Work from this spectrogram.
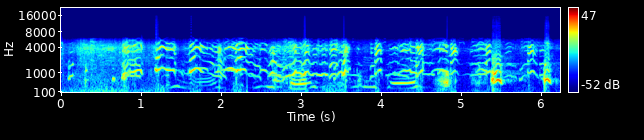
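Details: Pit Bull / Boxer mix puppies crowding together with high rising-and-falling whimpers and sharp yips, while a man's voice breaks in between the cries.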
